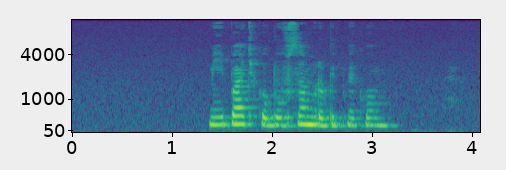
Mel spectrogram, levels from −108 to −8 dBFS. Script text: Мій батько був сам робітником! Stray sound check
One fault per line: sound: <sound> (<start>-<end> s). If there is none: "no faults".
no faults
